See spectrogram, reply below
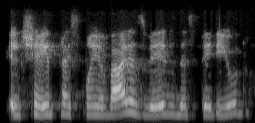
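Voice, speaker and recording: A woman with a fairly high voice tells her own story with earnest, pained emphasis and keeps circling back over the same points. The sound is dull and lo-fi. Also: little pitch movement, fast talker. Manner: earnest, pained, repetitive retelling. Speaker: interview guest. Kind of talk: emotional personal testimony. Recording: dull lo-fi audio.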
